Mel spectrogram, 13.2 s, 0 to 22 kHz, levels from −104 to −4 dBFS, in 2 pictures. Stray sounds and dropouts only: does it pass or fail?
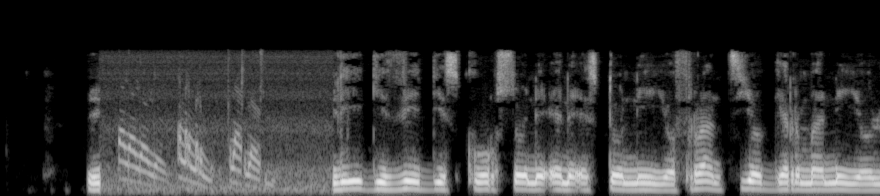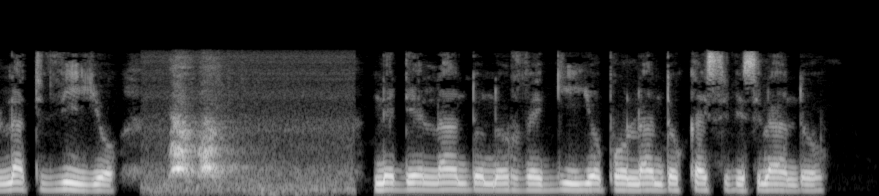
fail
